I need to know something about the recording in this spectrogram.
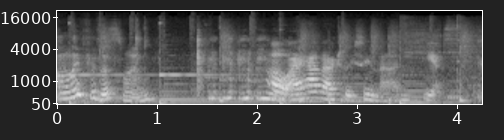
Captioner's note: clears throat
